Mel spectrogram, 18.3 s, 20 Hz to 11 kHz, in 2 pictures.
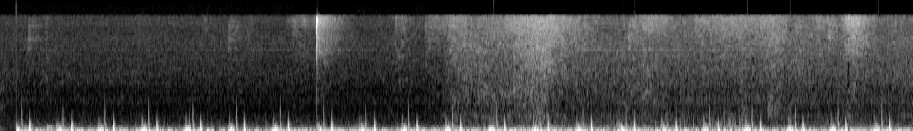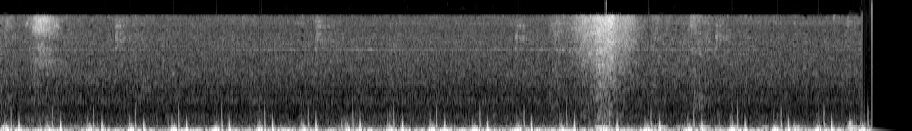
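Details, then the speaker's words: Dog with mid-systolic click between S1 and S2 plus a soft heart murmur. "and the final recording on this slide is a dog with a mid systolic click that also has a soft murmur"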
